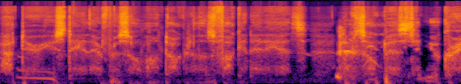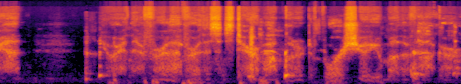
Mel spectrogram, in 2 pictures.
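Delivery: angry whispered rant, close and soft, ASMR-style. Asked to perform it, doing an ASMR impression of Grant's wife. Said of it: "A S M R impression of Grant's wife".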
